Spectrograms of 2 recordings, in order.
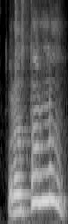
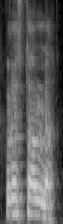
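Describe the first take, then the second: First: High and loud, panicking; frantic yell. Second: Said in the usual way. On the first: Real, not acted. Gamer panicking as build time ends, high frantic yell. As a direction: yell it out as the clock runs out.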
